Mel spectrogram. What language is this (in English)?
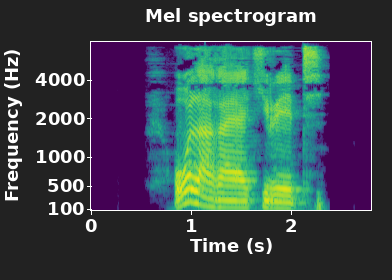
Taita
